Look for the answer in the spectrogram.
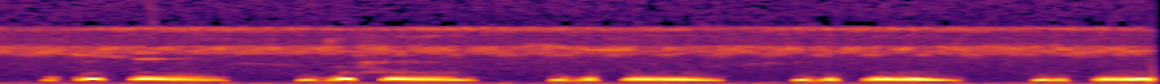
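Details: Spotted dove in a decoy-trapping setting giving repeated soft coos: short paired upslurred notes leading into a drawn-out, slightly falling coo, phrases following closely one after another, with a constant thin high whine behind.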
